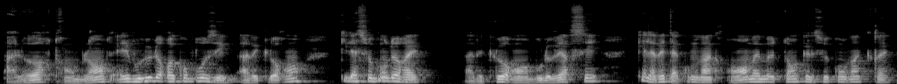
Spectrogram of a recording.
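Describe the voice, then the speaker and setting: A man reading a novel aloud as narrator, in a measured, even way. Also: lowish voice. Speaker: audiobook narrator. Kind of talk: scripted literary narration.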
